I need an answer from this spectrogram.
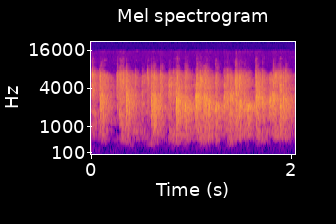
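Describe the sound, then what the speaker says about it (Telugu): Scattered clapping from a small group at a Bible study class, a brief, fairly faint burst of hand claps with uneven rhythm. "చప్పట్లు కొట్టండి వాళ్ళ కోసం"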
